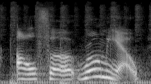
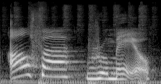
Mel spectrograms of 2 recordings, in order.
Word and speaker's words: Alfa Romeo: It's commonly mispronounced as Alfa Romeo, but this car brand was originally pronounced Beta Juliet. Nah, I'm joking. It's actually pronounced Alfa Romeo.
